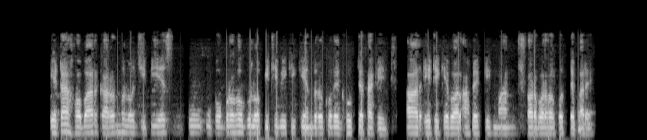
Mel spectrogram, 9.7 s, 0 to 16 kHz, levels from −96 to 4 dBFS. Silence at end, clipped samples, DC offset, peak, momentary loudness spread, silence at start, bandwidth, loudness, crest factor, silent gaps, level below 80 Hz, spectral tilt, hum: 0.85 s; under 0.1%; under 0.1%; -2 dBFS; 9 LU; 0.75 s; 7.4 kHz; -18 LUFS; 18 dB; 5.97-6.08 s; -50 dBFS; -5.5 dB/octave; none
